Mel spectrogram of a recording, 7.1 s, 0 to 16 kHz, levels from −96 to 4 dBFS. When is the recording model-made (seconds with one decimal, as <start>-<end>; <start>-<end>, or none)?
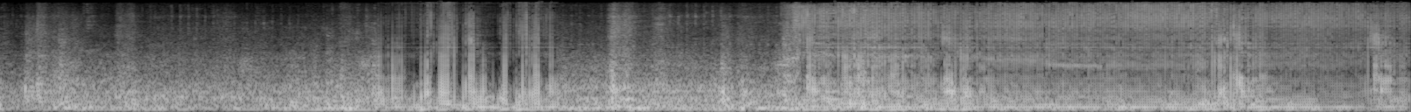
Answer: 1.9-2.8; 4.0-7.1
